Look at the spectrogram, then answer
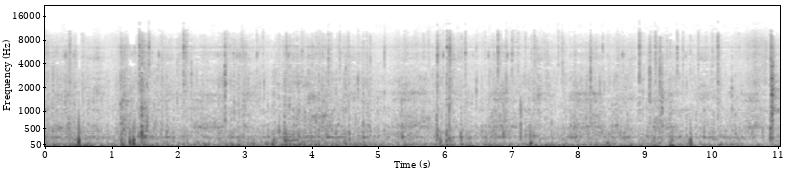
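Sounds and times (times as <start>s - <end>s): tyres rumbling on dirt: 0.0s - 10.4s
mountain bike rattling: 0.0s - 11.0s.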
